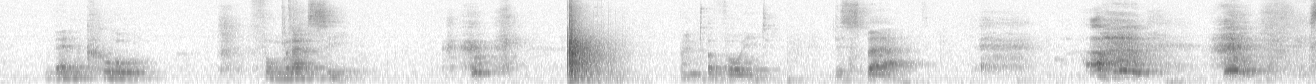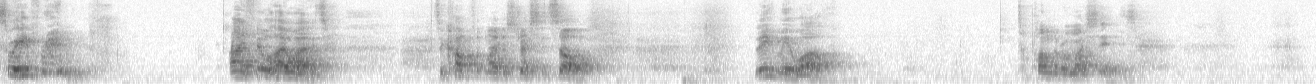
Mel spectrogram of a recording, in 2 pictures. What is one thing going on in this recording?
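A man speaks dramatically in phrases with pauses.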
